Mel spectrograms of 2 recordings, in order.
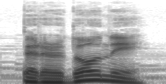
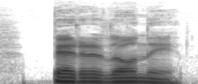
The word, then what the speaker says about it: perdone: Just take some time to practice flipping that R, perdone. So it's not a trilled R, it's not perdone, and definitely not an English R, perdone. Perdone, a single touch with the tip of the tongue.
